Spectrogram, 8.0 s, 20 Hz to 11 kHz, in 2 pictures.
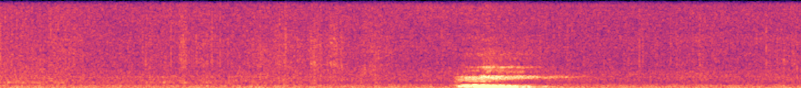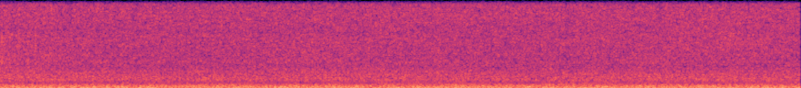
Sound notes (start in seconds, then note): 2.3 audience member clearing their throat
